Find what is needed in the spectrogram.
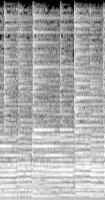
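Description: Live band playing an instrumental passage: fiddle bowing a melody and electric guitar picking notes over a steady, held bass note.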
